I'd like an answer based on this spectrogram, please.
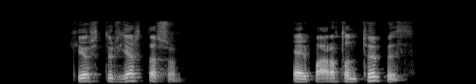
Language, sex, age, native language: Icelandic, male, 40-49, Icelandic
